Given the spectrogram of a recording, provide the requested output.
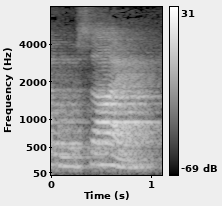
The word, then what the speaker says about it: foci: Together they are pronounced as foci, F-O-C-I.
